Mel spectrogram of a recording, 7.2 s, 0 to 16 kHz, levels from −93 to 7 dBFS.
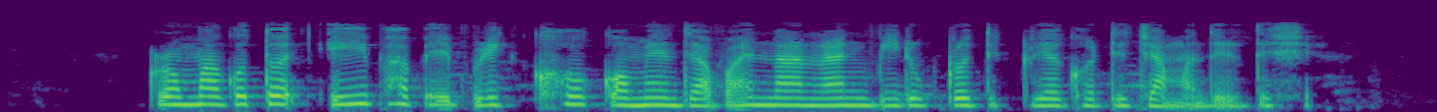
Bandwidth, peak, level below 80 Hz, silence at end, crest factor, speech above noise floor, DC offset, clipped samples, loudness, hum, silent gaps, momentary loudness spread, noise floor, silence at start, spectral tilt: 7.2 kHz; -2 dBFS; -60 dBFS; 0.65 s; 16 dB; 64 dB; under 0.1%; under 0.1%; -18 LUFS; none; none; 8 LU; -81 dBFS; 0.75 s; -6 dB/octave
